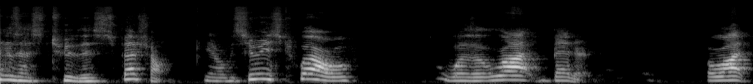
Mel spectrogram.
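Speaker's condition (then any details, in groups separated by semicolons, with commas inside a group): Cerebral palsy; from birth, cannot type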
